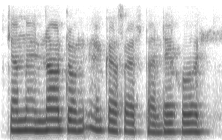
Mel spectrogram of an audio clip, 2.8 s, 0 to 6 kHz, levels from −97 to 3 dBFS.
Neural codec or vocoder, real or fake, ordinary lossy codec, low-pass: vocoder, 22.05 kHz, 80 mel bands, HiFi-GAN; fake; none; 5.4 kHz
